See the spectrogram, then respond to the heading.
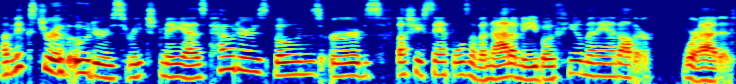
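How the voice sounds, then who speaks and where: A woman talks in a plain, everyday voice at a moderate pace, with hardly any pauses. Her pitch is medium, with ordinary variation. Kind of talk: audiobook reading.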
